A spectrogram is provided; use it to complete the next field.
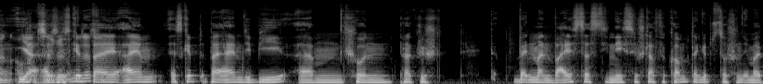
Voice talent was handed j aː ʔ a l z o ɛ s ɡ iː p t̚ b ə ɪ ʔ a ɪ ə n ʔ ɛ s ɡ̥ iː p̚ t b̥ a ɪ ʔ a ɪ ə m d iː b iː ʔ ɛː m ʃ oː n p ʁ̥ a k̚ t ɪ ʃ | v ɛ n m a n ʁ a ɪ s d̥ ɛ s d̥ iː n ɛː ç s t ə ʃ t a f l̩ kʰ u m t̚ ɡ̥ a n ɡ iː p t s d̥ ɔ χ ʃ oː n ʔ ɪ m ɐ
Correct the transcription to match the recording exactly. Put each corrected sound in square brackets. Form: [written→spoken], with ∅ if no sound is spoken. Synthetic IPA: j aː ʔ a l z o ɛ s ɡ iː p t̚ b [ə→a] ɪ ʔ a ɪ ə [n→m] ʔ ɛ s ɡ̥ iː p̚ t b̥ a ɪ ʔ a ɪ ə m d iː b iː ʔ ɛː m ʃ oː n p ʁ̥ a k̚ t ɪ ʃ | v ɛ n m a n [ʁ→v] a ɪ s d̥ [ɛ→a] s d̥ iː n ɛː ç s t ə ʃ t a f l̩ kʰ [u→ɔ] m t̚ [ɡ̥→d̥] a n ɡ iː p t s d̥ ɔ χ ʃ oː n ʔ ɪ m ɐ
